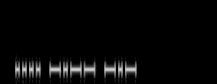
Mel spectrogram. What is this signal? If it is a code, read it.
Morse code, heard as a keyed tone, about 34 wpm, 700 Hz. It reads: HYK
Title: USA Call Sign Postfixes - 3 Letters 35wpm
